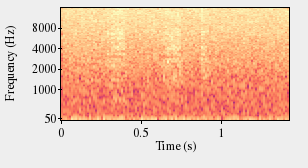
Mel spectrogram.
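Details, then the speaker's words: Mimi 801 disk drive head stepper motor: faint, uneven ticking and scraping over low motor hum as the head steps; carriage sticky, binding on dirty guide rails needing cleaning. "moving but is very sticky I hear the noise it's making so we'll clean the two guides"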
